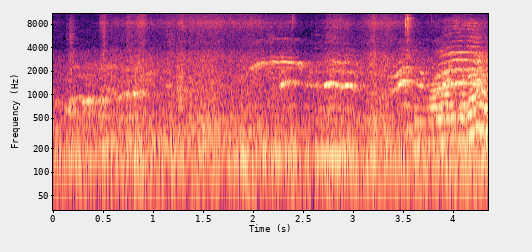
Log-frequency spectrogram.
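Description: Faint crow calls in the background: a couple of short cawing calls about halfway through and another near the end, over quiet room tone.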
